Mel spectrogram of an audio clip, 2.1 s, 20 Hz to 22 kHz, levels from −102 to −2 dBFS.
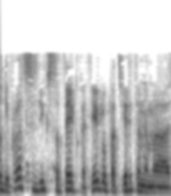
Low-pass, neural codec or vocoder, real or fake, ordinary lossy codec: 7.2 kHz; codec, 16 kHz, 1 kbps, X-Codec, HuBERT features, trained on balanced general audio; fake; MP3, 32 kbps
